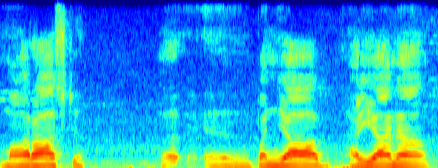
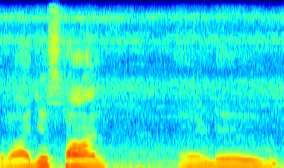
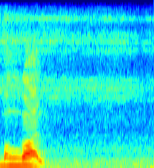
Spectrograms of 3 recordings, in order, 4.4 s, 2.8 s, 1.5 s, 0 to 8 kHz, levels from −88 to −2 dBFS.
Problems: background sounds at intervals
